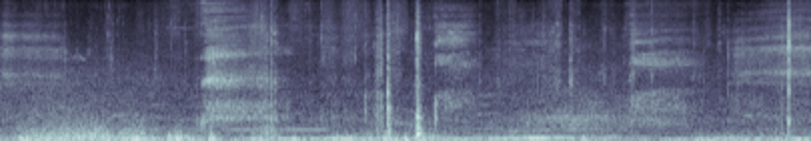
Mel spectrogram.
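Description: Wind buffeting the microphone as an uneven low rumble, with a few sharp clicks and knocks of handling in the background.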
